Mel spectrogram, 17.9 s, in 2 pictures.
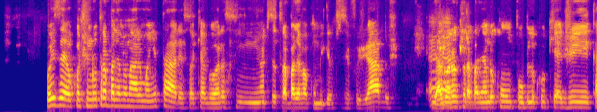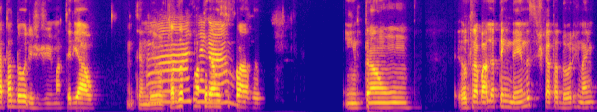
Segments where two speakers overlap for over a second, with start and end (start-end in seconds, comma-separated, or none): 11.1-12.5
